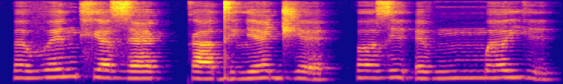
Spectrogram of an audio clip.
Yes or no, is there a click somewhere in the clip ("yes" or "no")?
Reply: no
